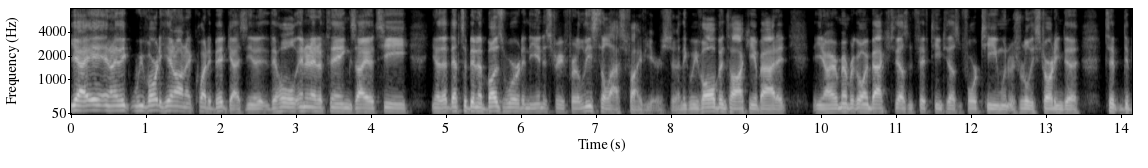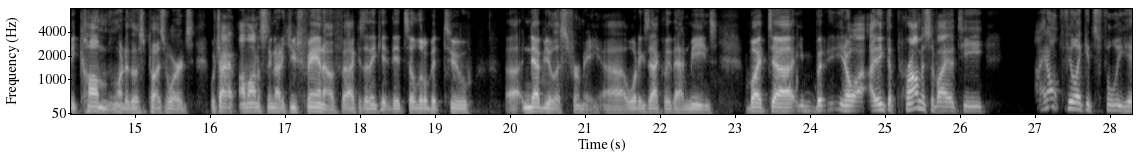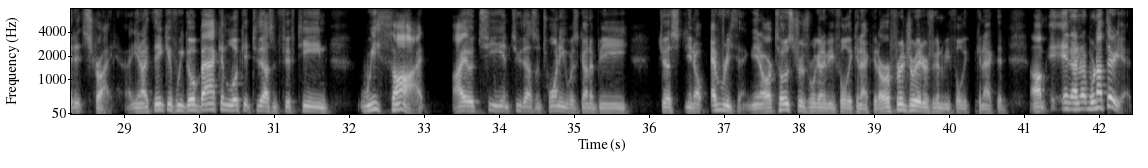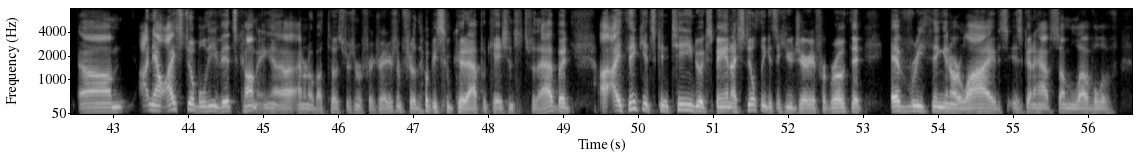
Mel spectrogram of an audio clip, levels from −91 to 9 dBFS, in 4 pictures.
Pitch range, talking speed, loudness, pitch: 100-130 Hz, 235 wpm, -24 LUFS, 110 Hz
